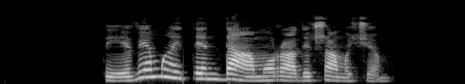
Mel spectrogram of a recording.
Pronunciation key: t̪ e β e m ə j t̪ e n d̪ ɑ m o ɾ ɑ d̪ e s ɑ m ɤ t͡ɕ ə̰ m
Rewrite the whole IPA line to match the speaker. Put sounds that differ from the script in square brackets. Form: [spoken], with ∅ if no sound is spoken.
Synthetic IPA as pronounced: t̪ e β e m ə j t̪ e n d̪ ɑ m o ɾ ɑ d̪ e [ʃ] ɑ m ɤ t͡ɕ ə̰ m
